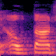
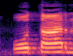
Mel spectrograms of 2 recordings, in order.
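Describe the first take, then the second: First: अवतार as au-taar; correct form. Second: अवतार as o-taar, loud; pure o at the start of अवतार; wrong form. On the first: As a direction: glide au at the start of अवतार. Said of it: "अवतार शुद्ध शब्द है". (सही उच्चारण, अवतार) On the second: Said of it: "अवतार नहीं". (गलत उच्चारण, ओतार) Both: Shown as a demonstration.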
